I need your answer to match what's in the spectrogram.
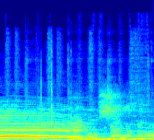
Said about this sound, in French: Allez, un maximum de bruit pour Nathalie.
